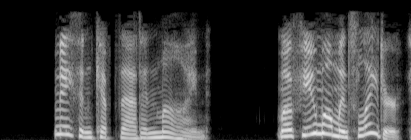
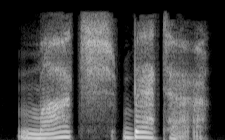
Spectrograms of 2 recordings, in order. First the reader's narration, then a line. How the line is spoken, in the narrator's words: she purred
